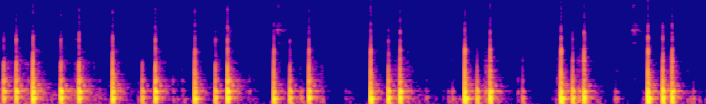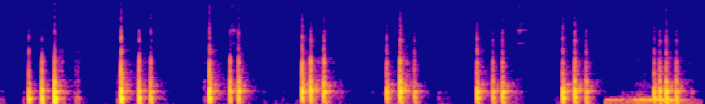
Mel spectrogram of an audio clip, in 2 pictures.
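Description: Fingertips tap quickly on the flat face of a small, hollow, printed brown cardboard shipping box. The result is rapid bursts of dull, hollow, low thuds that die away almost instantly, with brief pauses between the bursts. Near the end, a softer, muffled, low rumbling sound is heard.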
